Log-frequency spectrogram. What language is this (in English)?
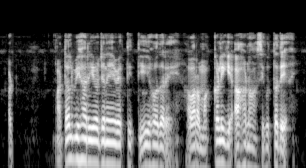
Kannada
